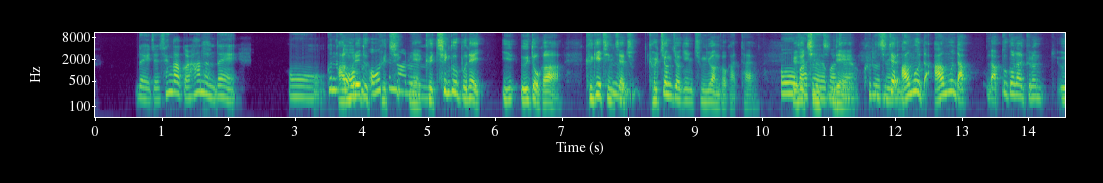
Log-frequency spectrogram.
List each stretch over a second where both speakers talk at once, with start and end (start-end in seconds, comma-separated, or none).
3.6-5.1, 10.4-12.3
